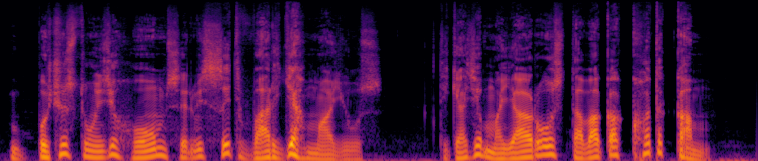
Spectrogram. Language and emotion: Kashmiri, angry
